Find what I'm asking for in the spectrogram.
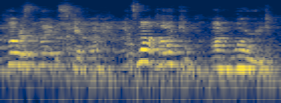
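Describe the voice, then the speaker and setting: Devoted flirty gal Friday, animated high voice, earnest, comic radio play, distant mic with clear noise. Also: female voice, normal speed. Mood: worried. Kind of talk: comic old-time radio play acting. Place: convention stage, recorded from the audience. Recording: distant camera, echoey room, noisy.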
